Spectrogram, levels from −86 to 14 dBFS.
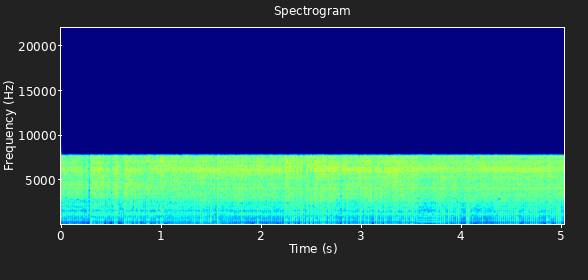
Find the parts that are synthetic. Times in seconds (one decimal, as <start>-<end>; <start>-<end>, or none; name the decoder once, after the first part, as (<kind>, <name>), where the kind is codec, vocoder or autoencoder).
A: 1.1-1.7 (autoencoder, DAC-VAE)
